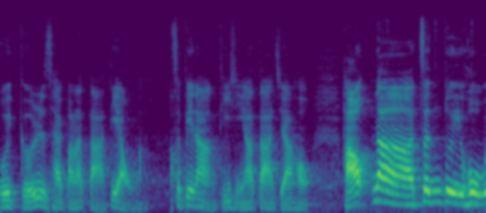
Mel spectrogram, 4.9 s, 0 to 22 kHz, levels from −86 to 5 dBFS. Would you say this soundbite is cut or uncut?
cut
